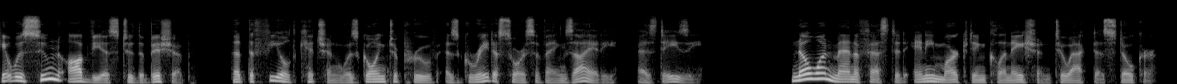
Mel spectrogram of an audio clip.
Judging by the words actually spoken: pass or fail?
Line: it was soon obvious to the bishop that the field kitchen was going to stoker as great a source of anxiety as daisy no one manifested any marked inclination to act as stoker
fail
